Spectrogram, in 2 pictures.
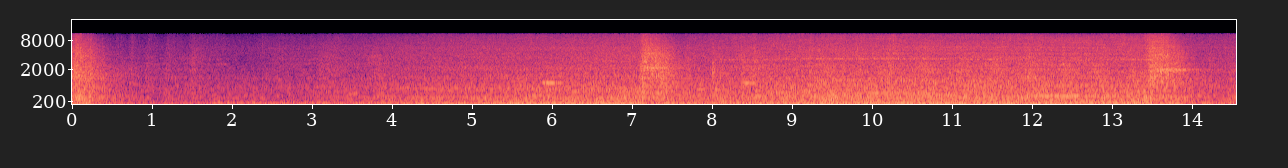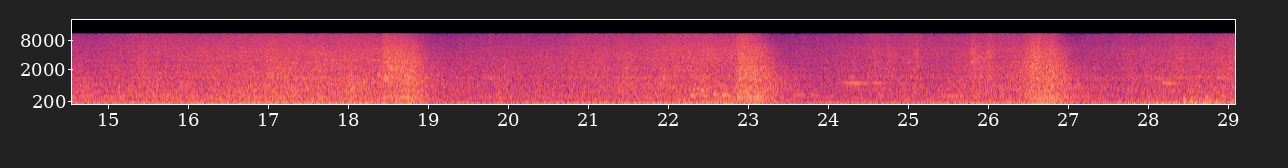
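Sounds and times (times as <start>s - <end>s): steam locomotive exhaust chuffs: 0.0s - 29.0s.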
